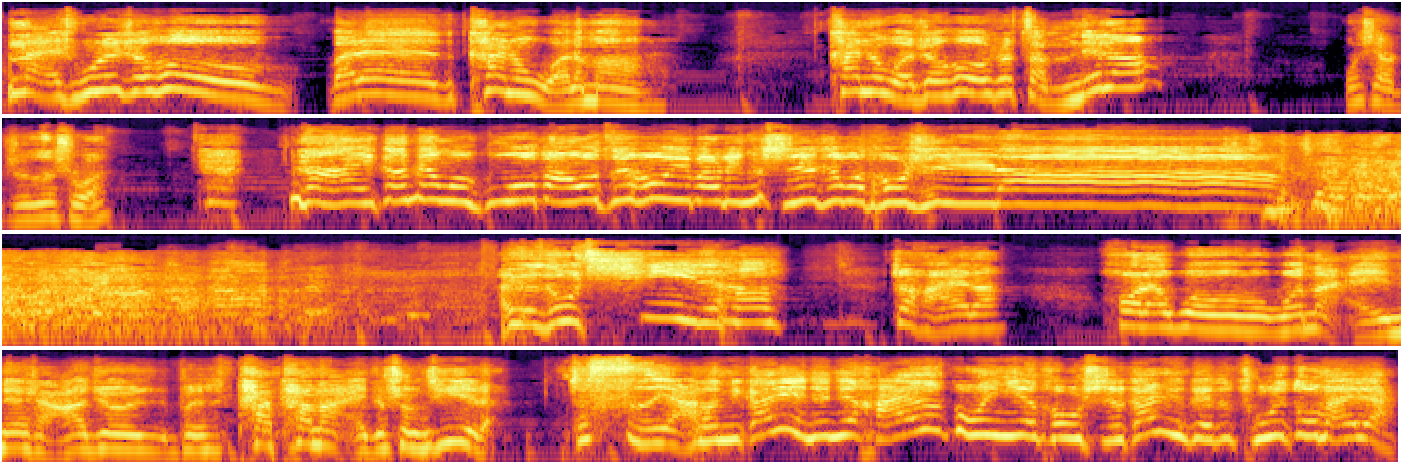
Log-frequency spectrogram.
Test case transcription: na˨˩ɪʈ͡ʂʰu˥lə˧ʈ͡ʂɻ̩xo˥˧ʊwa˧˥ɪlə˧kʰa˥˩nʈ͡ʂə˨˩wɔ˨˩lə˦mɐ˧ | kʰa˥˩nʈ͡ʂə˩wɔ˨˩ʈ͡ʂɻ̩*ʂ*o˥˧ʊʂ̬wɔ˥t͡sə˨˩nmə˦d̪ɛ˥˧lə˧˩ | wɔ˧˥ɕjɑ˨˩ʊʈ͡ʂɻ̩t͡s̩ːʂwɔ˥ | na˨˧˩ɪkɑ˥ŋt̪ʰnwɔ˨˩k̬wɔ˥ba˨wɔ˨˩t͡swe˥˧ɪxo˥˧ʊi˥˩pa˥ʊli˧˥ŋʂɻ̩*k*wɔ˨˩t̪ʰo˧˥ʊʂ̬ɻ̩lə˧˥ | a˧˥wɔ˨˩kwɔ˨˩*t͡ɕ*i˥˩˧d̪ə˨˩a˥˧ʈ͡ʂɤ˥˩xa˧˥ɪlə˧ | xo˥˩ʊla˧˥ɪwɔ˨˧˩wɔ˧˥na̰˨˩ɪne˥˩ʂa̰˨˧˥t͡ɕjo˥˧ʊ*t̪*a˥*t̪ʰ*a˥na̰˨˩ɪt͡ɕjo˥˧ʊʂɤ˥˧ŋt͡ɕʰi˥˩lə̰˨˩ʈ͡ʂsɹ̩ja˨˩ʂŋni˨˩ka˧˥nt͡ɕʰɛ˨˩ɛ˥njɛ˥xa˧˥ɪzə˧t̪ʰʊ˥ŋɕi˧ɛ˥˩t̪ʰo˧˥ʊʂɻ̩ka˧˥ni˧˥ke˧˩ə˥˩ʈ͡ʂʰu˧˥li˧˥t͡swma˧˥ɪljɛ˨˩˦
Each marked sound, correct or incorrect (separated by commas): incorrect, correct, incorrect, incorrect, correct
